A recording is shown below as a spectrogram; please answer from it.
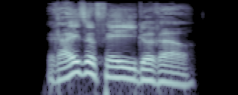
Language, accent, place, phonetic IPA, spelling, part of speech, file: German, Germany, Berlin, [ˈʁaɪ̯zəˌfɛːɪɡəʁɐ], reisefähigerer, adjective, De-reisefähigerer.ogg
- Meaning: inflection of reisefähig: 1. strong/mixed nominative masculine singular comparative degree 2. strong genitive/dative feminine singular comparative degree 3. strong genitive plural comparative degree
